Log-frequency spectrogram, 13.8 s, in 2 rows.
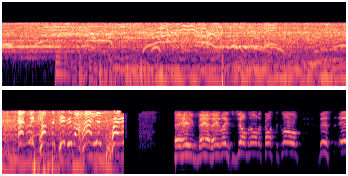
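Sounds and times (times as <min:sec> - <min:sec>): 
audience cheering and shouting: 0:00.0 - 0:09.3
speech: 0:01.0 - 0:01.3, 0:10.3 - 0:13.7.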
